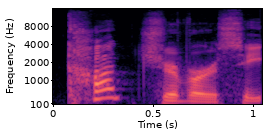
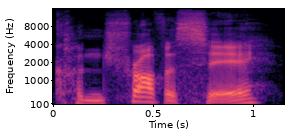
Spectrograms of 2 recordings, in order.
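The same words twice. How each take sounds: First: It is said in the speaker's usual way. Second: It is said the way people in England might.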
